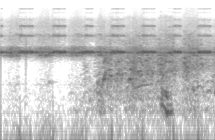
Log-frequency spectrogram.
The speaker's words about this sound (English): Crickets. Nothing. Nothing from Saul.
